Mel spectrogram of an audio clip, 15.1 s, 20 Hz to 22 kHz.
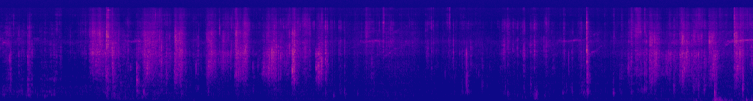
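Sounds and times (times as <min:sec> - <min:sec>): puppies chewing food: 0:00.0 - 0:15.0
paw steps on dirt: 0:12.4 - 0:15.0.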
